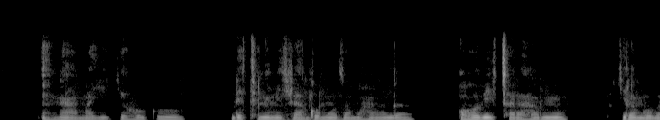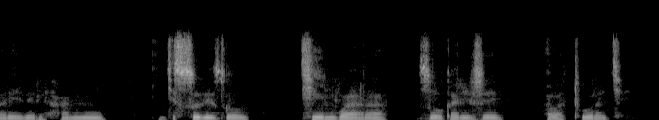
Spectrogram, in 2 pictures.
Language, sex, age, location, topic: Kinyarwanda, male, 18-24, Kigali, health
